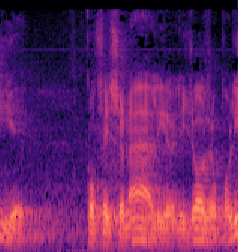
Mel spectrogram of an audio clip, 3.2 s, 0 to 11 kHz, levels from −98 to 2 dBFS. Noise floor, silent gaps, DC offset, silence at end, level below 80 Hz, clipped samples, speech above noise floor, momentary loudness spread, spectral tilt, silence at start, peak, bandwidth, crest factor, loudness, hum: -50 dBFS; none; under 0.1%; 0 s; -54 dBFS; under 0.1%; 25 dB; 14 LU; -6 dB/octave; 0 s; -8 dBFS; 10 kHz; 18 dB; -26 LUFS; none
